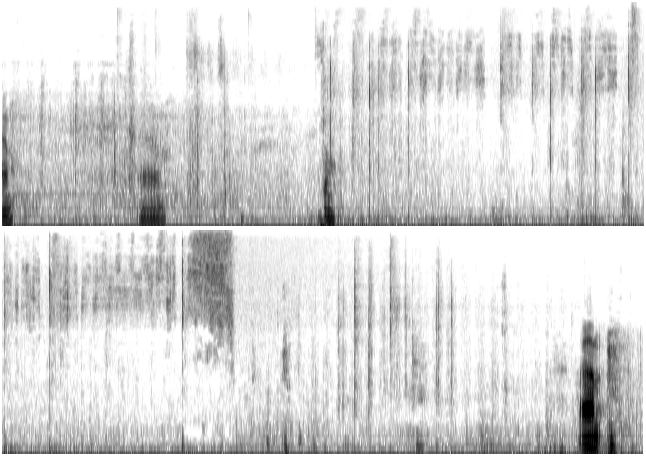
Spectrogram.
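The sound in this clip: Scratchy writing strokes as a mathematical proof is written out, a long series of short rasping and rubbing marks with brief pauses between them and a sharper knock near the end.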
